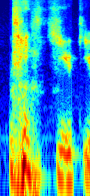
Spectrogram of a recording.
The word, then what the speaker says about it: Yuki: is terrible but um Yuki rhymes with dookie.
